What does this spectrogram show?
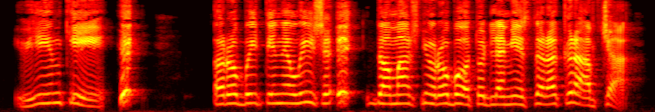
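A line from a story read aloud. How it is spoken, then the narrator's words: Indignant squeak. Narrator (Ukrainian): обурено запищала Вінкі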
